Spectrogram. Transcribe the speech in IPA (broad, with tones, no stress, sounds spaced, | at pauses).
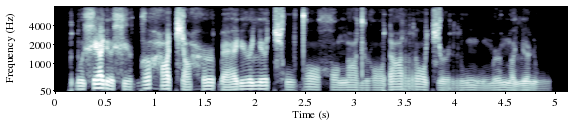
ɗ ʊ˨ xʲ ɑ˦ ɾʲ ʌ˨ xʲ ə˞˨ ɡ ʌ˦ h ɑ˦ t͡ɕ ɑ˨ h ə˞˦ ɓ æ˨˦ ɾʲ ə˞˦ lʲ ʌ˦ t͡ɕʰ u˨ d̪ ɔ˦˨ x ɔ˨ ŋ ɑ˨ d ɹ ɔ˨ ɗ ɑ˦ r ɔ˦˨ t͡ɕ ə˞˨ r u˨˦ m u˨ m ə˞˨˦ n̪ ʌ˨ lʲ ɔ˨ ɳ u˨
